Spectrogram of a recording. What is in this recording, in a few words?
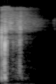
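Foot Concrete Sneaker Walk, footsteps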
